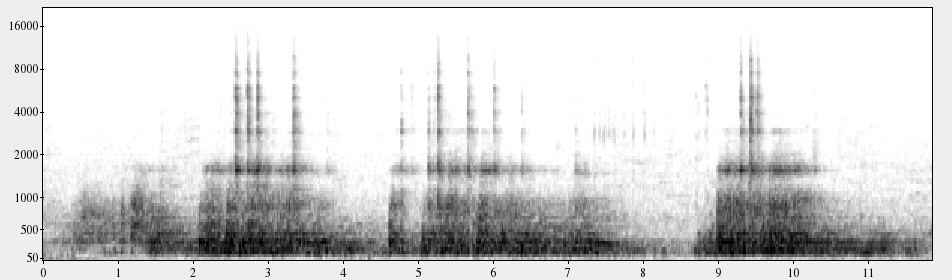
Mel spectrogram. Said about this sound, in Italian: Questo non è né più né meno che uno strumento di origine peruviana che si chiama tamburo del tuono.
